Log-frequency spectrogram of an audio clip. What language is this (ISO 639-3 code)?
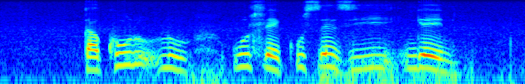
ssw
